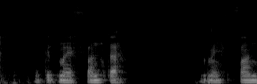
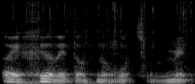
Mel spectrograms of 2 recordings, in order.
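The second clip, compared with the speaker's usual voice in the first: Russian accent. Shown as a demonstration. Retrying the line for chat so it sounds Russian, restrained Russian accent. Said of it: "speak English in a Russian accent".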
